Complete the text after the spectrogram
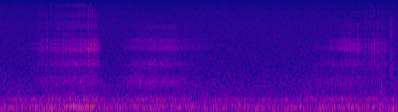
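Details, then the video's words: Sleeping female pet dog lying in a person's lap indoors, snoring in a run of breathy snores: three rough, hissy inhalations roughly every second or two over a low steady rumble, no other sounds in the quiet room. "Sleeping/snoring dog"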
